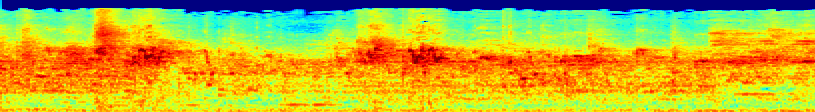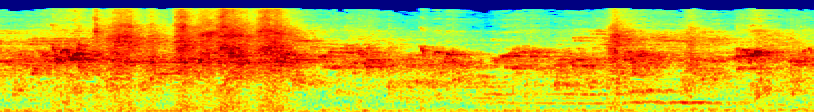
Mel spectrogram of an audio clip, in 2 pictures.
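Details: Budgerigar keeps up steady high warbling, mixing clicks, scratchy notes and short whistled chirps at an even volume throughout.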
